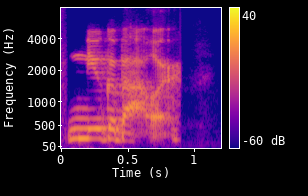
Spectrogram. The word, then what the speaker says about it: Nukenbauer: But Hannah Nukenbaumer? – Okay, you are close. – How do you say it? – Nukenbauer. – Nukenbauer. Okay, and that's German? – Yep, it's German.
